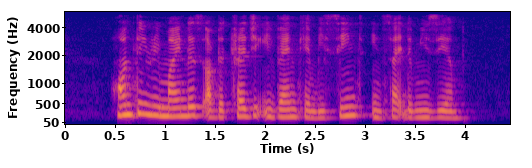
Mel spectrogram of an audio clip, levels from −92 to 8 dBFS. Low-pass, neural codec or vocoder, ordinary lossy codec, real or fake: 5.4 kHz; none; none; real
